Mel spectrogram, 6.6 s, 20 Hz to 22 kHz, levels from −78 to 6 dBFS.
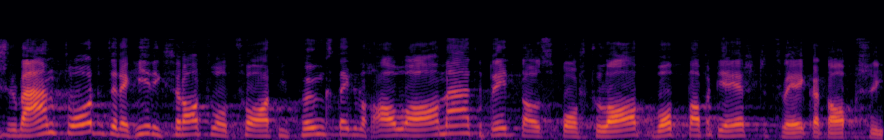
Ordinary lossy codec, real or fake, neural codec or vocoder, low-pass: none; fake; codec, 16 kHz, 8 kbps, FreqCodec, larger model; 7.2 kHz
